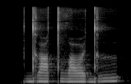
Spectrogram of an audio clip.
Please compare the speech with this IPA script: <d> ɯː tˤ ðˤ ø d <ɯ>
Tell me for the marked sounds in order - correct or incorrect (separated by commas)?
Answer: correct, correct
